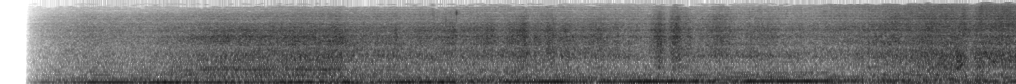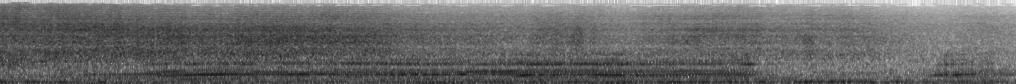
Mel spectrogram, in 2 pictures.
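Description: Fiat Seicento rally car's engine running hard through a corner, with the tyres squealing in a wavering note from about halfway in for some three seconds. The sound cuts in abruptly at the start.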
